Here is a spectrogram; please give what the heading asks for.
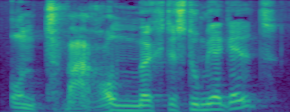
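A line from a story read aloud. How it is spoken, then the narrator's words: Terrifying roar. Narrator (German): Er brüllte so, dass der arme Olivio fast in Ohnmacht fiel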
